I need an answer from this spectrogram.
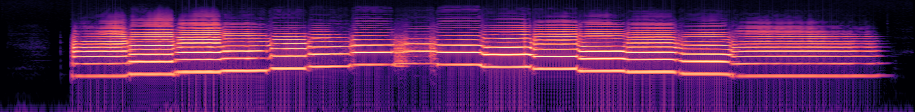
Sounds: trumpet
music
musical instrument
brass instrument

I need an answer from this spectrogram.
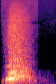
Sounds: whoosh

